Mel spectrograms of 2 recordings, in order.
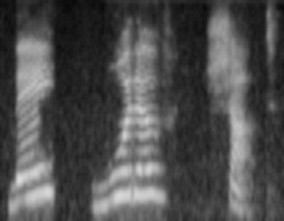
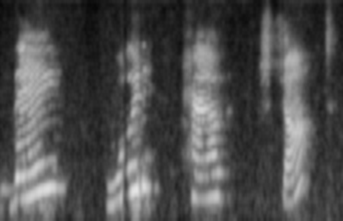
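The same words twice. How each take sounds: First: Would have is shortened and run together. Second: Would have is said as two full words.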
